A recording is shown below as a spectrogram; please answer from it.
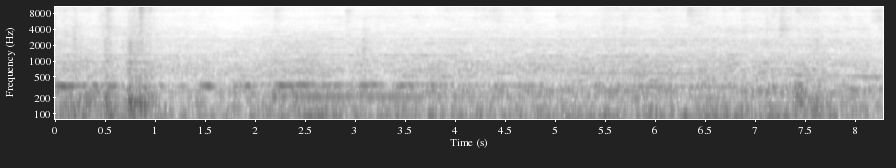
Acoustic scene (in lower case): bus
